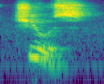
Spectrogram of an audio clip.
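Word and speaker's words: Tschüss: जैसे कि जो वर्ड मैंने लिखा है इसको हम प्रोनाउंस करते हैं च्यूस, च्यूस, या फिर चाओ, चाओ।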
